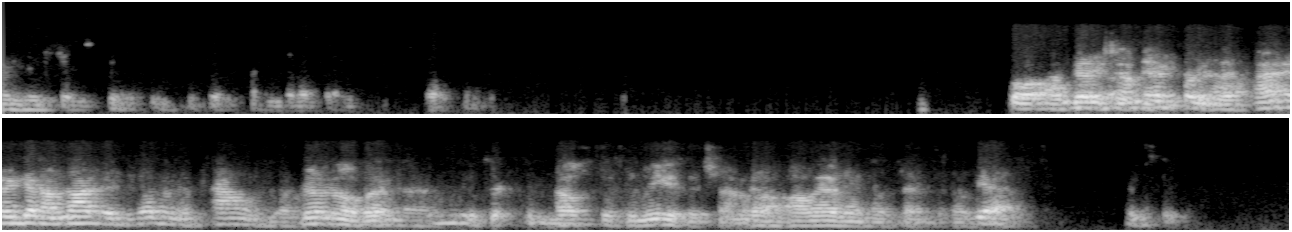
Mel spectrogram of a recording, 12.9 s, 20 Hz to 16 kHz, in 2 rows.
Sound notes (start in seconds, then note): 1.7 student speaking faintly off mic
